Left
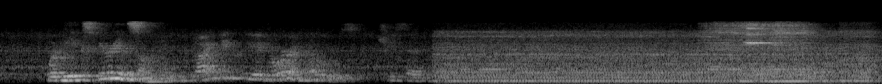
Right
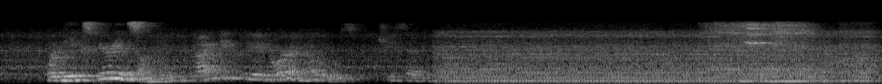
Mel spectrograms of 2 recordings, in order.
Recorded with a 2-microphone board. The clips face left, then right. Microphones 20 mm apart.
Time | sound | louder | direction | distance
0.5 | a man speaking | right 1 dB | 35° right (ahead or behind) | 1.3 m
1.8 | a woman speaking | even | 55° right (ahead or behind) | 1.1 m
4.3 | sawing | left 2 dB | 35° left (ahead or behind) | 0.6 m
